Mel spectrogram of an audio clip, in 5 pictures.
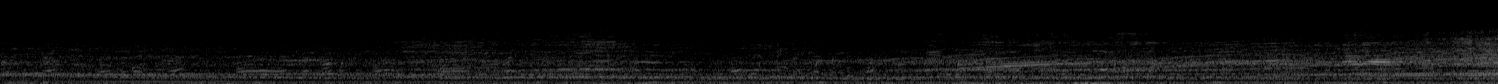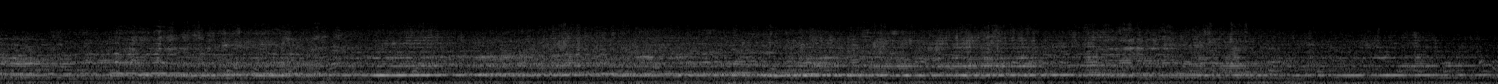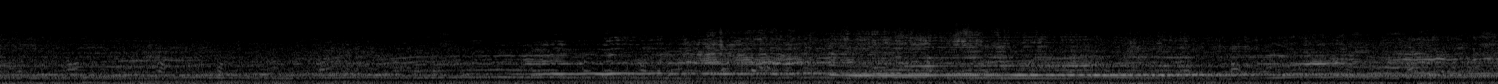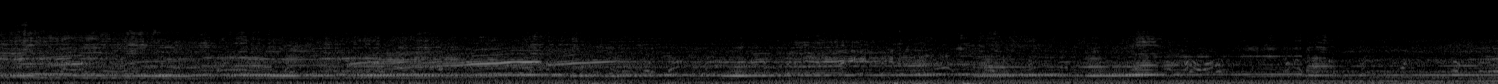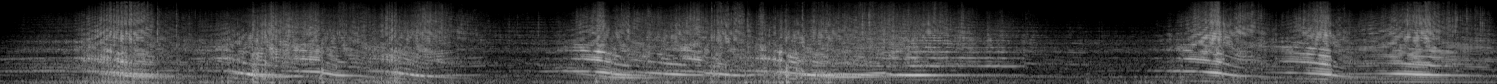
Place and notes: Silverstone, UK - british motorcycle grand prix 2016 ... moto two ...
moto two free practice two ... Maggotts ... Silverstone ... open lavalier mics on T bar strapped to sandwich box on collapsible chair ... windy grey afternoon ... rain stopped play ...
